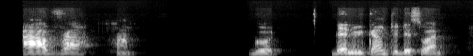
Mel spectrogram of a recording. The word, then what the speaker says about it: Avraham: This is Beit, but there's no dagesh in it, so it is pronounced V instead of B.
